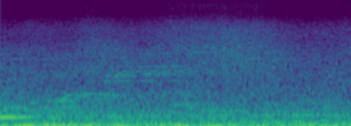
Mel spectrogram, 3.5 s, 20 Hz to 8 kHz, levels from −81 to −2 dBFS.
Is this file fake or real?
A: real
